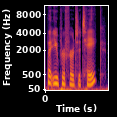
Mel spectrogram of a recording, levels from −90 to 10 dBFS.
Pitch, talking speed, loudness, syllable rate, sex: 190 Hz, 235 wpm, -17 LUFS, 5.3 syllables/s, female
